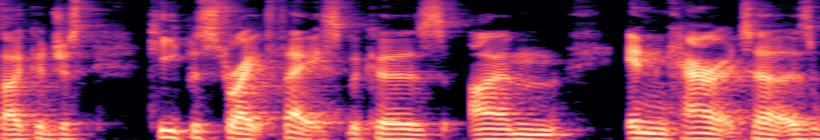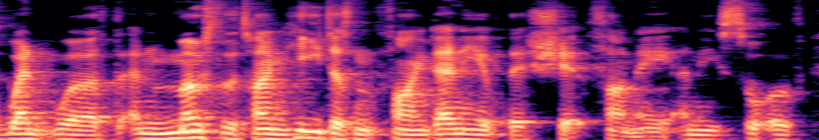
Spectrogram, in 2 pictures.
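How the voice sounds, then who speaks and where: A man with a fairly low voice talks in a roomy, echoing space. He is a casual podcast guest, halting and interrupting himself as he explains. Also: fairly bright tone. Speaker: podcast guest, audiobook narrator. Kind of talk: casual chat.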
